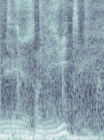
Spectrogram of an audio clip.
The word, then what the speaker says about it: T78: Alors c'est marrant parce que T78, enfin bon, on prononce à la française entre nous, hein, T78.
